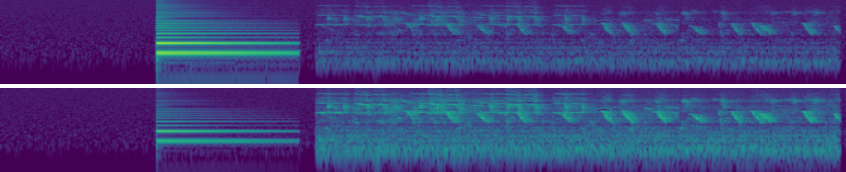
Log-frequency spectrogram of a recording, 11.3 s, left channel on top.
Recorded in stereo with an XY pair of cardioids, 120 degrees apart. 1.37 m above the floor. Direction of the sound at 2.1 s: 60° left.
